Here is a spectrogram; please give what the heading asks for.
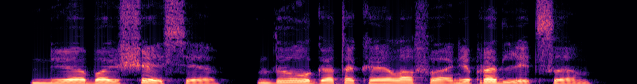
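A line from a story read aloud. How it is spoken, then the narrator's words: Gloomy announcement. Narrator (Russian): незабудка мрачно объявила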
